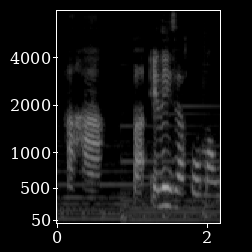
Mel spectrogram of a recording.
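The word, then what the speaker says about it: は: The next character is ha. When it's used in a word, it should be pronounced ha.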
